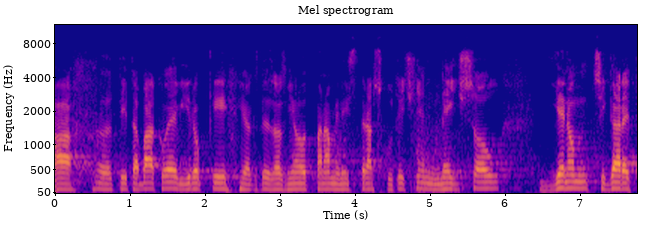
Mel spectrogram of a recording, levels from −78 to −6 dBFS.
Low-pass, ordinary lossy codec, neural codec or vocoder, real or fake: 7.2 kHz; Opus, 16 kbps; none; real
